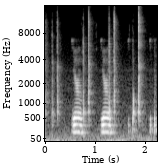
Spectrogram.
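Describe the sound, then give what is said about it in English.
Quick taps of buttons on a phone keypad being dialed, sharp clicks in an uneven rhythm, with two short bursts of the phone's spoken voice feedback sounding between the presses. “I can either pick a receiver to switch to the receiver, then I will hear the voice feedback for the receiver, but or I can start dialing just like that.”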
